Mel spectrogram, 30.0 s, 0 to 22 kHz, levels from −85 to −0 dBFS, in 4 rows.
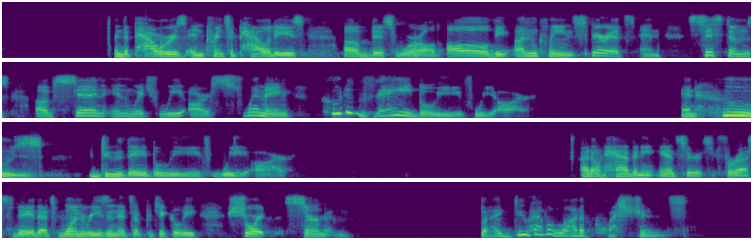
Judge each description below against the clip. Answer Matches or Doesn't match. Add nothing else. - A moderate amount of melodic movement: Doesn't match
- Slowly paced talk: Matches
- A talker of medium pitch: Matches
